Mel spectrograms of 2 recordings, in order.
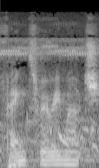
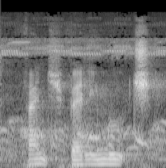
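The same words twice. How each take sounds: First: It is said with normal, clear pronunciation. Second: It is said with a speech impediment. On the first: The speaker calls it right. "instead of" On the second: The speaker calls it wrong. "who's got a speech impediment and says"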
